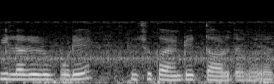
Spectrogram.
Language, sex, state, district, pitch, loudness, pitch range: Bengali, female, West Bengal, Malda, 230 Hz, -16 LUFS, 225-240 Hz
